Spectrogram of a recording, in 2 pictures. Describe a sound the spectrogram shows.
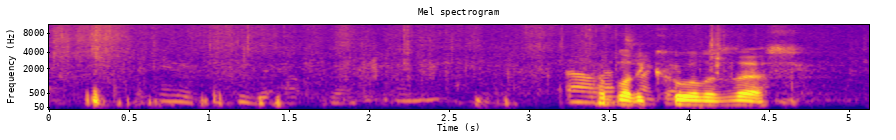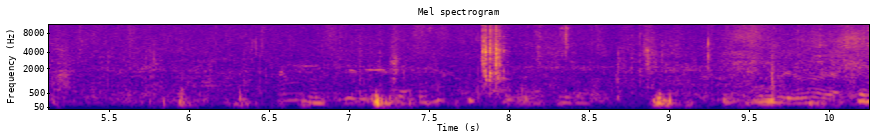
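A man's footsteps rustle through dry grass and brush.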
